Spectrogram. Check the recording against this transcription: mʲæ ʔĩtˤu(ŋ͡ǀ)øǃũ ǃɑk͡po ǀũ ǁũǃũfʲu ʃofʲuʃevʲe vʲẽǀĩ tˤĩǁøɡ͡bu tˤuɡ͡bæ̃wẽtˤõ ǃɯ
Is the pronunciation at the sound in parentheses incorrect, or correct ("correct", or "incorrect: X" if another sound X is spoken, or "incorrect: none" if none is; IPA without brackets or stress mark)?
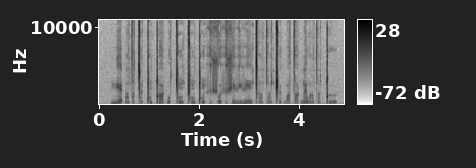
incorrect: ǀ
